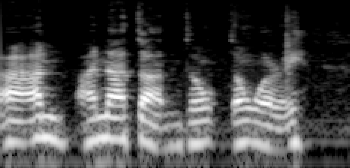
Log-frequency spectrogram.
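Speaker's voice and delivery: wavering voice. A hurt character answers a companion who asks about their leg, wavering voice. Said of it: "My voice is wavering at this point".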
